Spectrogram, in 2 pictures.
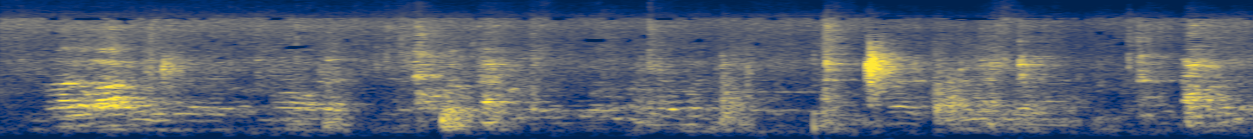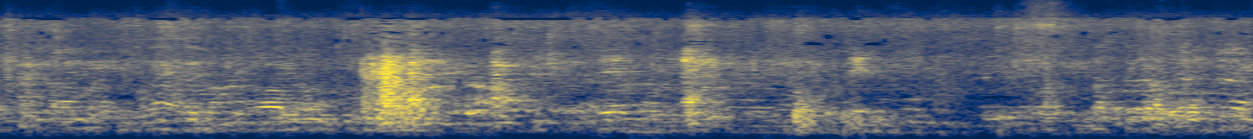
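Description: Several men chat nearby.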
